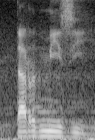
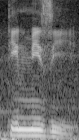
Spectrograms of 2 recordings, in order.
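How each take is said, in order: First: The first vowel is an 'a' sound. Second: The first vowel is an 'i' sound. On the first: This is how Malays usually say the name. "Kita Melayu Tarmizi" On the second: This is how Arabs usually say the name.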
